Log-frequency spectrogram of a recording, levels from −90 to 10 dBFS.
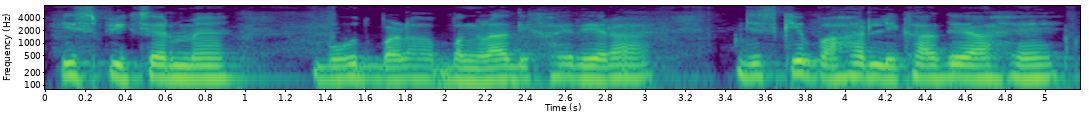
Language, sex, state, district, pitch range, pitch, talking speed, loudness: Hindi, male, Jharkhand, Ranchi, 145-155 Hz, 150 Hz, 175 wpm, -15 LUFS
